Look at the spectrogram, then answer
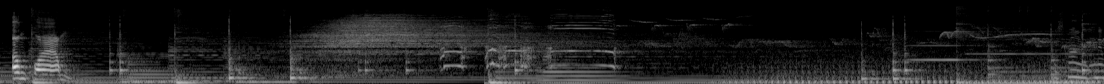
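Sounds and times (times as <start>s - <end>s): background music: 0.0s - 11.0s
rooster crowing: 4.4s - 6.4s.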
